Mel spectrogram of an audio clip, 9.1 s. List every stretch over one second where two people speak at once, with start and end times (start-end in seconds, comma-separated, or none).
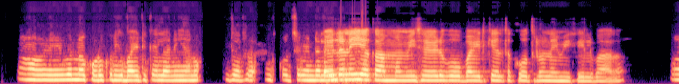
none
